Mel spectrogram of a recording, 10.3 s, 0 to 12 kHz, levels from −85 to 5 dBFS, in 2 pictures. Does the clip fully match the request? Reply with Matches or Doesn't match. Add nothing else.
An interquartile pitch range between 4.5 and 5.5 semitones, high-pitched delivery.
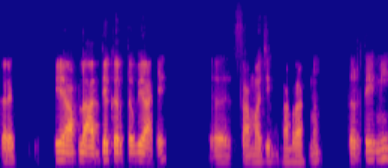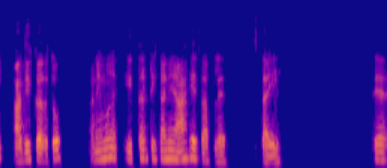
Doesn't match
